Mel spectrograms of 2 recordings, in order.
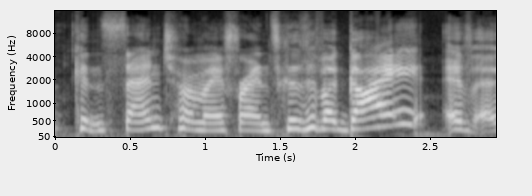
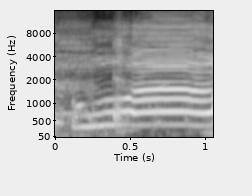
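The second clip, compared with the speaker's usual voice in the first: high laughing exclamation; laughing, cracking up; laughing whoa; 6 semitones higher, 4 dB louder than usual. Real, not acted. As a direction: laugh it out loud. Reacting to friend's joke.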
